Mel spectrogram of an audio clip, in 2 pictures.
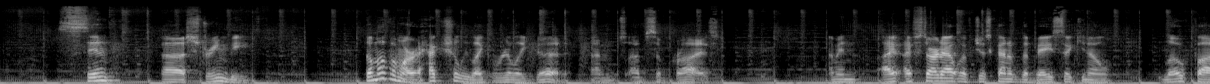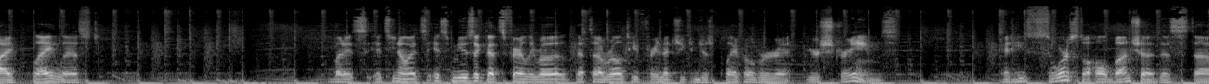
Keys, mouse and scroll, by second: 5.3 middle click, 5.5 right click, 6.2 middle click, 6.5 right click, 7.0 middle click, 7.3 right click, 7.5 middle click, 8.2 middle click, 9.3 shift+middle click, 9.8 middle click, 10.9 shift+middle click, 11.3 scroll up 1, 11.4 middle click, 12.7 middle click, 14.0 middle click, 14.6 shift+scroll up 1, 14.7 shift+click, 14.8 shift+scroll down 1, 15.1 scroll up 1, 15.1 click, 15.3-18.6 scroll down 1, 18.6 click, 19.4 scroll up 1, 19.5 click, 19.6 scroll down 1, 19.9 shift+middle click, 20.3 middle click, 21.1 middle click, 23.4-24.1 middle drag.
